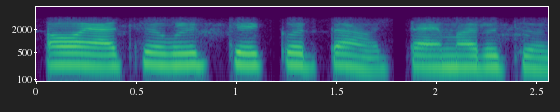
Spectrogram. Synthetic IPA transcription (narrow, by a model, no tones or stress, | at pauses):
ajat̪səɡɭet̪t͡ɕekːəɾt̪ãʈajmaɾut͡ɕən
